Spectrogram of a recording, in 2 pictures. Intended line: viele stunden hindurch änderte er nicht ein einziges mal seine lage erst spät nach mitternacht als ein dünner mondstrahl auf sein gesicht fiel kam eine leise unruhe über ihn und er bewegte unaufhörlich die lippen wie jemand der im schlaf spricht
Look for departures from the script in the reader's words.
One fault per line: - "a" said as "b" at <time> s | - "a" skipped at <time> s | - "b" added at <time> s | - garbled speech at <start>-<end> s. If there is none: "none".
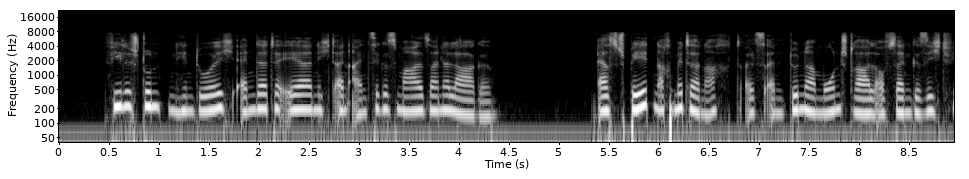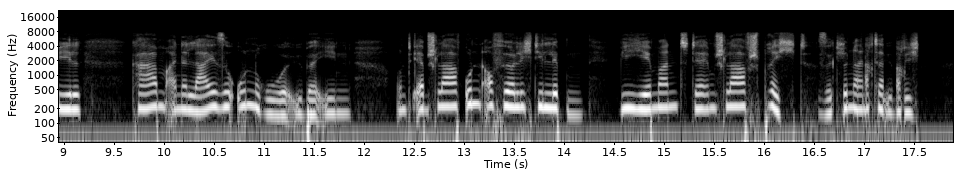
- "bewegte" said as "schlaf" at 12.6 s
- garbled speech at 16.5-17.6 s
